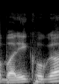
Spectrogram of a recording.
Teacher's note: बारिक में रा बारीक होगा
